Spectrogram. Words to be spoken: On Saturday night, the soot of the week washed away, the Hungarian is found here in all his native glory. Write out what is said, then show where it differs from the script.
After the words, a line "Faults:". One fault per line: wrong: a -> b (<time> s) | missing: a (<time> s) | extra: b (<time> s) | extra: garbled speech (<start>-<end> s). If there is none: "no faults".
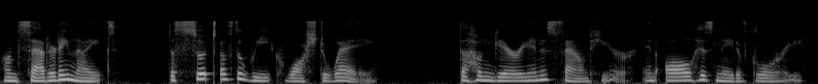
On Saturday night, the soot of the week washed away, the Hungarian is found here in all his native glory.
Faults:
no faults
